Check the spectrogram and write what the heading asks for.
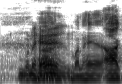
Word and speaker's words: Monaghan: Monaghan? Is that how you say his name? Yeah. – Monaghan.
